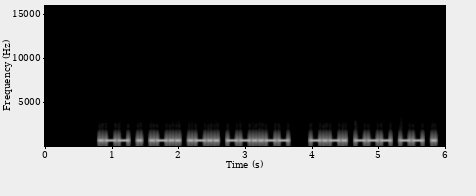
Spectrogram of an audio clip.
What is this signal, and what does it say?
Morse code, heard as a keyed tone, about 25 wpm, 700 Hz. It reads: WELL, COME
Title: Sentences from Top 1300 Words 25wpm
